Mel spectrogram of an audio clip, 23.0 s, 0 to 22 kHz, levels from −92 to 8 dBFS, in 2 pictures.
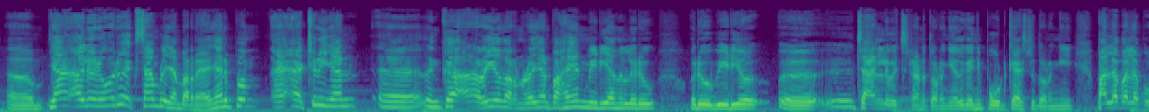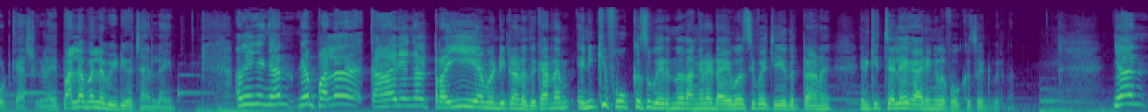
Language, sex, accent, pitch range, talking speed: Malayalam, male, native, 130-220 Hz, 145 wpm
